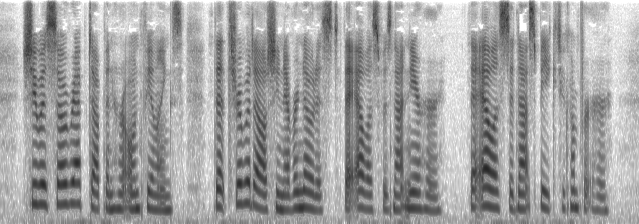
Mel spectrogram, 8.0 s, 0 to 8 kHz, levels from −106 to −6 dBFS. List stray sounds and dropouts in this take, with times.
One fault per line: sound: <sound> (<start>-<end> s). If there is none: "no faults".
no faults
